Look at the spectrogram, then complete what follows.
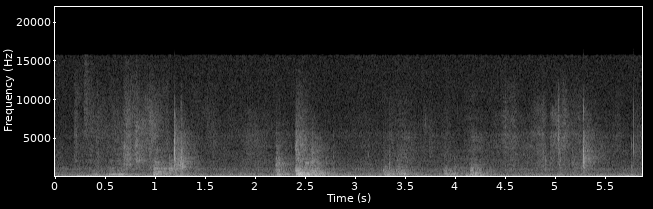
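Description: A string of short knocks and clicks, the loudest about two and a half seconds in, over a steady low hum.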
